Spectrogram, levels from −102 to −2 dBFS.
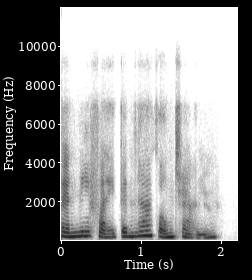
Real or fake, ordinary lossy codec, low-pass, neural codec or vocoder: fake; Opus, 24 kbps; 7.2 kHz; codec, 16 kHz, 1 kbps, FreqCodec, smaller model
